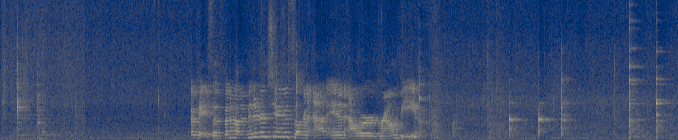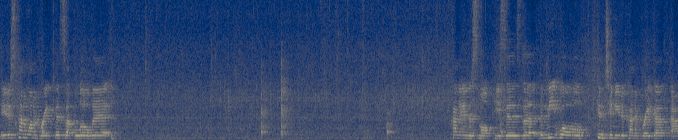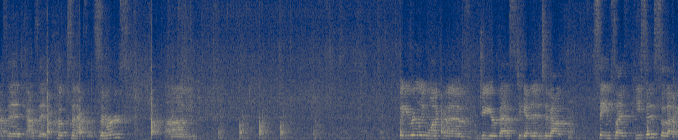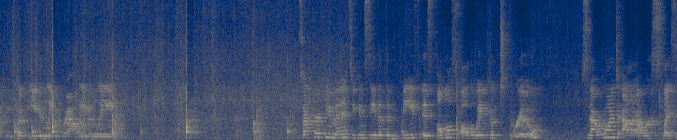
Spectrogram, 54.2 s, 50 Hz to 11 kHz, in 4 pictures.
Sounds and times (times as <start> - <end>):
Sizzle: 0.0 - 54.2.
